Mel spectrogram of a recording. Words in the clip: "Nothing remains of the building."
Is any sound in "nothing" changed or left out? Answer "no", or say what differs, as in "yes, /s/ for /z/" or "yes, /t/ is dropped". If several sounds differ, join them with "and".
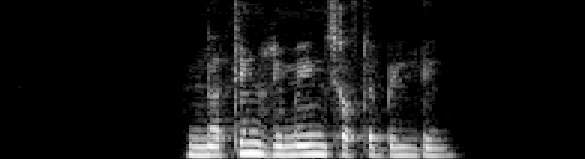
yes, /t/ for /θ/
